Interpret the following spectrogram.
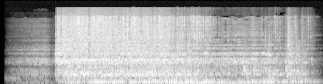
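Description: Road crash: a sudden loud crashing noise just under a second in, with a steady low hum beneath it, holding for about two seconds and then fading.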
